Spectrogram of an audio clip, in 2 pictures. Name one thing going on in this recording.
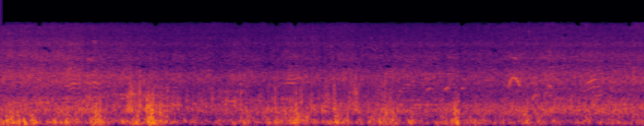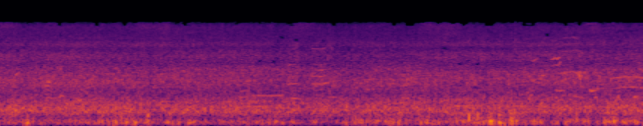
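Wind blows outdoors, rumbling steadily.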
